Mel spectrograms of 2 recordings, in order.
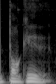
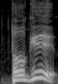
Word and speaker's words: bogo: Bogo translates to dumbass, pronounced as bogu. Bogu, bogu, bogu.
